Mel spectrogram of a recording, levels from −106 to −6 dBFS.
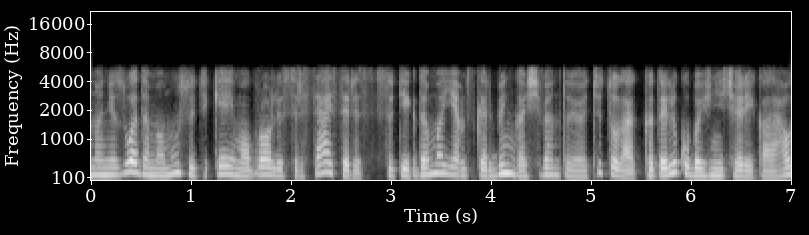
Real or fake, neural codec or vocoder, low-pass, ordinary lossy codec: fake; codec, 24 kHz, 0.9 kbps, DualCodec; 5.4 kHz; Opus, 32 kbps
